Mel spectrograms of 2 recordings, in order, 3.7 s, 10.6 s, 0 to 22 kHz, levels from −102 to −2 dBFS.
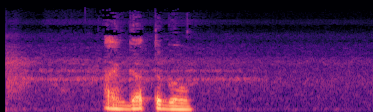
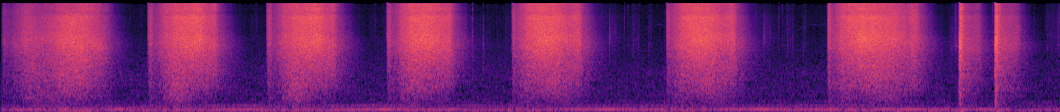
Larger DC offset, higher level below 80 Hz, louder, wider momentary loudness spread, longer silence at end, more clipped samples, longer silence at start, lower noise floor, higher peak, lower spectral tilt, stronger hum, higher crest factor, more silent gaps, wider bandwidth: neither; first, -54 dBFS vs -64 dBFS; about the same, -19 LUFS vs -21 LUFS; first, 23 LU vs 19 LU; first, 1.8 s vs 0.4 s; neither; about the same, 0.05 s vs 0.05 s; about the same, -55 dBFS vs -57 dBFS; first, -2 dBFS vs -6 dBFS; first, -8.5 dB/octave vs 3.5 dB/octave; neither; about the same, 20 dB vs 20 dB; neither; second, 10 kHz vs 19.5 kHz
